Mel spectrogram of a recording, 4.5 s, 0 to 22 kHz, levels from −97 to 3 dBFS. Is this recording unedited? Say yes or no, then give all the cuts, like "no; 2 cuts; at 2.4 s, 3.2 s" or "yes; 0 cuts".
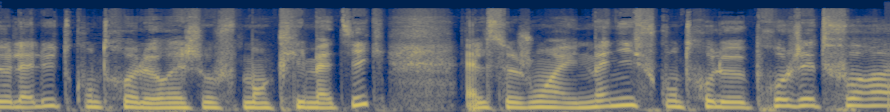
yes; 0 cuts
